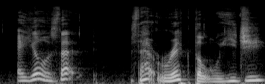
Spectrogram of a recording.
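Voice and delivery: imitated whisper. Retelling how someone quietly pointed out a player: imitating someone whispering. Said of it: "just, like, whispering, he was like".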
